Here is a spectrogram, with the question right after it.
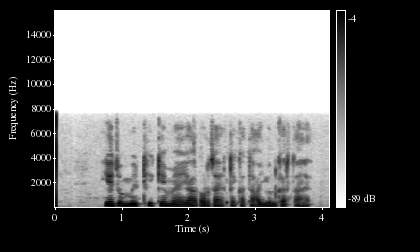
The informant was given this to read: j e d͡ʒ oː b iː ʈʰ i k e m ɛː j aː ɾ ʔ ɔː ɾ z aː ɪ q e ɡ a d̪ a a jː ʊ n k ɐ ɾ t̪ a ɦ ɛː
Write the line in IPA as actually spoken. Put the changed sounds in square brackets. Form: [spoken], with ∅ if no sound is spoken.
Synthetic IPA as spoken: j e d͡ʒ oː [m] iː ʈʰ i k e m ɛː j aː ɾ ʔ ɔː ɾ z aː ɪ q e [k] a [t̪] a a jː ʊ n k ɐ ɾ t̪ a ɦ ɛː

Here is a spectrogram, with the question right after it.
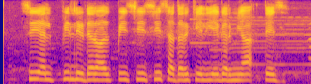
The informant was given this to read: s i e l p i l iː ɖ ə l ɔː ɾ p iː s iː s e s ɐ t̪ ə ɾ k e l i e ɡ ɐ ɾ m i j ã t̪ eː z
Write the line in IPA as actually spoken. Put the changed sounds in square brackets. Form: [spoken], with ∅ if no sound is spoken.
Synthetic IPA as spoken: s i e l p i l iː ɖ ə [ɾ] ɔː ɾ p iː s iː s [i] s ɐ [d̪] ə ɾ k e l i e ɡ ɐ ɾ m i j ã t̪ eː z

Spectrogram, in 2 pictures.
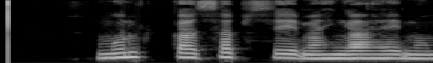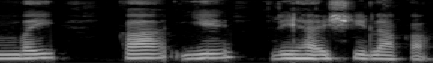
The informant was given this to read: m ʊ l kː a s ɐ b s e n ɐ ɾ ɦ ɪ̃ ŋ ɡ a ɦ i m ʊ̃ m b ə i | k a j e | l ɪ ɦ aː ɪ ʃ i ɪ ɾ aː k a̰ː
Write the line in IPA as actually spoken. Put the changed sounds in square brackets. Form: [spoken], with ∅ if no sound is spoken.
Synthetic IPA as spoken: m ʊ l kː a s ɐ b s e [m] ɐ [∅] ɦ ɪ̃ ŋ ɡ a ɦ [ɛ] m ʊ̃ m b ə i | k a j e | [ɾ] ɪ ɦ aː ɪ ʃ i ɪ [l] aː k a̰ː

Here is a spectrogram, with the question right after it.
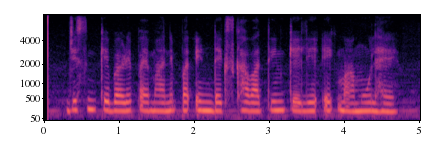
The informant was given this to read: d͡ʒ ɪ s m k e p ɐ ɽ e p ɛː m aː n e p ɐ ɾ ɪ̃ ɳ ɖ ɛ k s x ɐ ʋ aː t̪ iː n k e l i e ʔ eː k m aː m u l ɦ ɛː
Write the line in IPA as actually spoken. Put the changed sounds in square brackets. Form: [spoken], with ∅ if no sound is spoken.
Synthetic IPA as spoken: d͡ʒ ɪ s m k e [b] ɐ ɽ e p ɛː m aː n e p ɐ ɾ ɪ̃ ɳ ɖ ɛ k s x ɐ ʋ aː t̪ iː n k e l i e ʔ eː k m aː m [uː] l ɦ ɛː

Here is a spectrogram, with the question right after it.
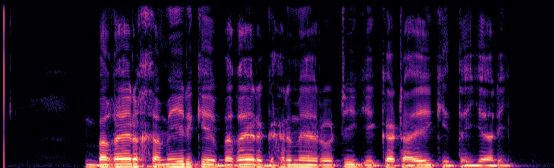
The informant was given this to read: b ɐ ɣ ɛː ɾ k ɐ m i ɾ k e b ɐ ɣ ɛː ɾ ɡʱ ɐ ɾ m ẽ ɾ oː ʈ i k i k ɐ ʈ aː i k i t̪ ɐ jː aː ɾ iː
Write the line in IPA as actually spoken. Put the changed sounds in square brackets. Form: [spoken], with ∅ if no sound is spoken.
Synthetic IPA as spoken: b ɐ ɣ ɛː ɾ [x] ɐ m [iː] ɾ k e b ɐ ɣ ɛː ɾ ɡʱ ɐ ɾ m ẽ ɾ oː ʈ i k i k ɐ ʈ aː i k i t̪ ɐ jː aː ɾ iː

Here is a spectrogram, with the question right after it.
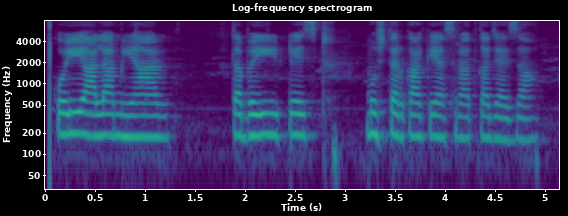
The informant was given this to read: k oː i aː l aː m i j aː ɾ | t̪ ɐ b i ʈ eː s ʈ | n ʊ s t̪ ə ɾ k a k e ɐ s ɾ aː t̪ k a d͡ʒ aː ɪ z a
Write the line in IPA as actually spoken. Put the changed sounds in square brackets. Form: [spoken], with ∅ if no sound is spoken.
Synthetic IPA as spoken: k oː i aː l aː m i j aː ɾ | t̪ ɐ b i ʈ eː s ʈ | [m] ʊ [ʃ] t̪ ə ɾ k a k e ɐ s ɾ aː t̪ k a d͡ʒ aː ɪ z a

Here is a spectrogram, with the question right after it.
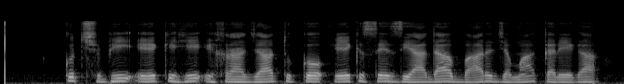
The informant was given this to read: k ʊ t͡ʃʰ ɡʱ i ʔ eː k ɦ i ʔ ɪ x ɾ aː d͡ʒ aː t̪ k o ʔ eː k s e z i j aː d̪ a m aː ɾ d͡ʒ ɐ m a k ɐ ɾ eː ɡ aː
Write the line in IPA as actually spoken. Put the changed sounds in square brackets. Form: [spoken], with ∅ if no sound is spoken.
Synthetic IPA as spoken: k ʊ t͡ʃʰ [bʱ] i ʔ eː k ɦ i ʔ ɪ x ɾ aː d͡ʒ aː t̪ k o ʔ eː k s e z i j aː d̪ a [b] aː ɾ d͡ʒ ɐ m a k ɐ ɾ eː ɡ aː

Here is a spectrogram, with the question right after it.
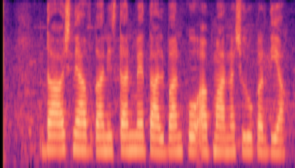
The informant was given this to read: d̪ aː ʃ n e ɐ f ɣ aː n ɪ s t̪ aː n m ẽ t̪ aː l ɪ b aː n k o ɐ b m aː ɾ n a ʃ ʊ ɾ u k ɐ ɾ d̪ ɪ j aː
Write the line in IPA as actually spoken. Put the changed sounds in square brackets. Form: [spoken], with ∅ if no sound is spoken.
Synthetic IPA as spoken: d̪ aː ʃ n e ɐ f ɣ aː n ɪ s t̪ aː n m ẽ t̪ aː l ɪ b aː n k o ɐ b m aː ɾ n a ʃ ʊ ɾ u k ɐ ɾ d̪ [i] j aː

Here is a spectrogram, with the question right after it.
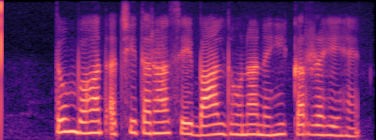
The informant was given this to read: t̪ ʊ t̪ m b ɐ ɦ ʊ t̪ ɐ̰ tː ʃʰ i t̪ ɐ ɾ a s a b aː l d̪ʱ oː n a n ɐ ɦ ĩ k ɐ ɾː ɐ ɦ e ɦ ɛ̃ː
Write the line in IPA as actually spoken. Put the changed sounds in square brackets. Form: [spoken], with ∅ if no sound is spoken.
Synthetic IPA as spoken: t̪ ʊ [∅] m b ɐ ɦ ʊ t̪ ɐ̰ tː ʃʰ i t̪ ɐ ɾ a s [e] b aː l d̪ʱ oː n a n ɐ ɦ ĩ k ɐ ɾː ɐ ɦ e ɦ ɛ̃ː

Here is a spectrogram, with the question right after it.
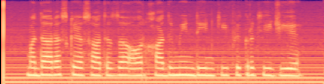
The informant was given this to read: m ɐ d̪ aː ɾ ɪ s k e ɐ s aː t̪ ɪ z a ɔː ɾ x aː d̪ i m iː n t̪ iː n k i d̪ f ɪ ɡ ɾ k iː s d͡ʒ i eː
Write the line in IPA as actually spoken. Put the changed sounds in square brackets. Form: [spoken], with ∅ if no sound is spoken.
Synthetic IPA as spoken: m ɐ d̪ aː ɾ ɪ s k e ɐ s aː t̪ ɪ z a ɔː ɾ x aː d̪ [ɪ] m iː n [d̪] iː n k i [∅] f ɪ [k] ɾ k iː [∅] d͡ʒ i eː

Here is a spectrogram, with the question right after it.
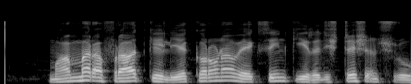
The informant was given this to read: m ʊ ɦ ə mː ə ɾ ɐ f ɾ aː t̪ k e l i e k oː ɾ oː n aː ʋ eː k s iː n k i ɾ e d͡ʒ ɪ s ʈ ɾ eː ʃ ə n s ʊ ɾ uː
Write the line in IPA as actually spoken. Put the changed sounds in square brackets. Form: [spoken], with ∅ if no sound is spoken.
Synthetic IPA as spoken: m ʊ ɦ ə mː ə ɾ ɐ f ɾ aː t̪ k e l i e k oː ɾ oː n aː ʋ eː k s iː n k i ɾ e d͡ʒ ɪ s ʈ ɾ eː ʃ ə n [ʃ] ʊ ɾ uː

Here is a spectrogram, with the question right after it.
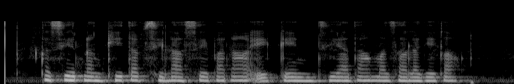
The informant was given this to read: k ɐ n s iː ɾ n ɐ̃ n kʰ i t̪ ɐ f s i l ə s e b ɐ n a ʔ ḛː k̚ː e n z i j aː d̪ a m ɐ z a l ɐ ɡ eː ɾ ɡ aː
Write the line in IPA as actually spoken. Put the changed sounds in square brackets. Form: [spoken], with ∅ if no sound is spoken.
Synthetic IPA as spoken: k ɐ [∅] s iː ɾ n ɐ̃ [ŋ] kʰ i t̪ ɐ f s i l [a] s e b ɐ n a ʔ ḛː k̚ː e n z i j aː d̪ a m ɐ z a l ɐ ɡ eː [∅] ɡ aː

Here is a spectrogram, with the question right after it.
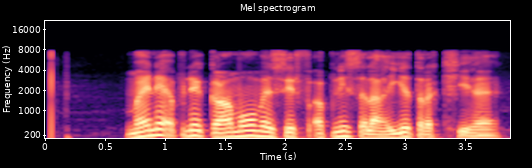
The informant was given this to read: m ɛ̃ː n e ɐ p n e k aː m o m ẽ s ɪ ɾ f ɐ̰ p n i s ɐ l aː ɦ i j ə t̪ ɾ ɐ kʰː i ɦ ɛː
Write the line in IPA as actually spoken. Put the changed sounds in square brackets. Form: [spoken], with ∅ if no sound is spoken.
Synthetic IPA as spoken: m ɛ̃ː n e ɐ p n e k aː m [õ] m ẽ s ɪ ɾ f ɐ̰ p n i s ɐ l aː ɦ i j ə t̪ ɾ ɐ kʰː i ɦ ɛː

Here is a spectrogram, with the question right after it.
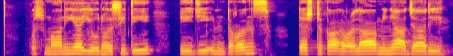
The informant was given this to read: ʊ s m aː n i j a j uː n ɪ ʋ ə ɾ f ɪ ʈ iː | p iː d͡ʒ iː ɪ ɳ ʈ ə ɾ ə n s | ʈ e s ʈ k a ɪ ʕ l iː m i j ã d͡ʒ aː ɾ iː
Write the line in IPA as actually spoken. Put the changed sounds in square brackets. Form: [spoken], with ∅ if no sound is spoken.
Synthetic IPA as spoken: ʊ s m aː n i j a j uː n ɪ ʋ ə ɾ [s] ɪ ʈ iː | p iː d͡ʒ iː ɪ ɳ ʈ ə ɾ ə n s | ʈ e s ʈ k a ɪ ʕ l [aː] m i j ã d͡ʒ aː ɾ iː

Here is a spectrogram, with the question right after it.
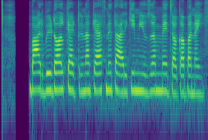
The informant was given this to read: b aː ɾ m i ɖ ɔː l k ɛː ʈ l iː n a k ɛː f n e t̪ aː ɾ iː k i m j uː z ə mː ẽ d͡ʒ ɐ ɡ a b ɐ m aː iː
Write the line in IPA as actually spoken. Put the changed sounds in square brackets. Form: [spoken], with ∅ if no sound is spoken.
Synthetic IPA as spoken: b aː ɾ [b] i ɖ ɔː l k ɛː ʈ [ɾ] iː n a k ɛː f n e t̪ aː ɾ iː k i m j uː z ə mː ẽ d͡ʒ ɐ ɡ a b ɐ [n] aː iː

